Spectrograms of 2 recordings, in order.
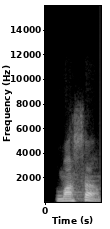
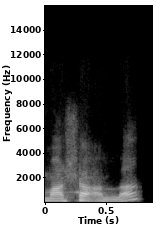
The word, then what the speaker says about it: মাশাআল্লাহ: মাশা করে হাঁটি না, মাসা, মাসার দেখেন মাসা, মাসা করা। তো এনিহাউ সঠিক উচ্চারণটা হবে মাশা আল্লাহ।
